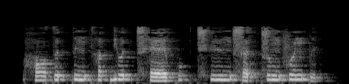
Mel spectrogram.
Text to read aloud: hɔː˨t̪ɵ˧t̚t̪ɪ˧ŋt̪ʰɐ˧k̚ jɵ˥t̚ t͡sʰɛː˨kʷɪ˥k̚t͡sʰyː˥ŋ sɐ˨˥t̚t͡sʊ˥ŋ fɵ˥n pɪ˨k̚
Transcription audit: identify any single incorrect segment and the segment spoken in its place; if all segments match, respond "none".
none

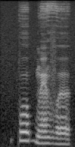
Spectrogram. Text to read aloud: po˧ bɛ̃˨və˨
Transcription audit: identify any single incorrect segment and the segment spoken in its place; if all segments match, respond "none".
none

